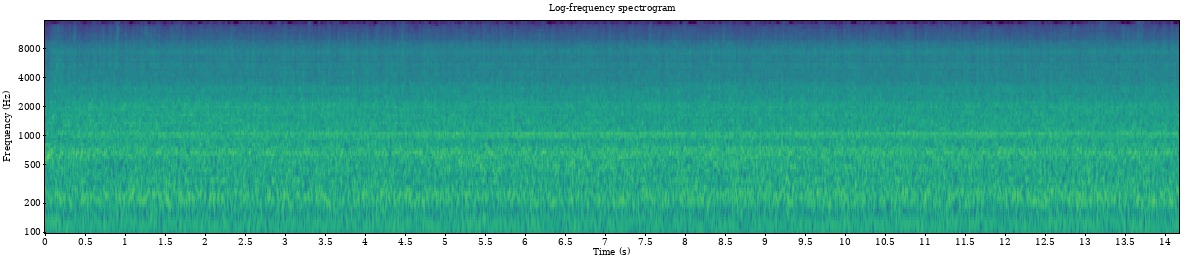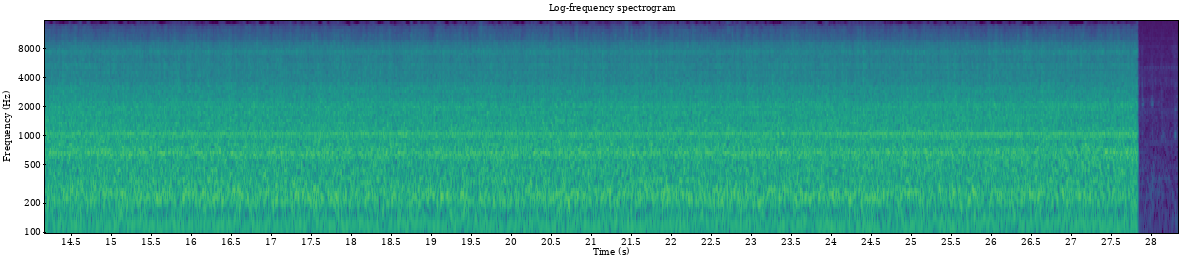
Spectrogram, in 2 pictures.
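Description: Metal lathe running steadily at slow speed under power feed, a constant machine hum with a clear steady tone through it. It starts abruptly and cuts off suddenly at the end.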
